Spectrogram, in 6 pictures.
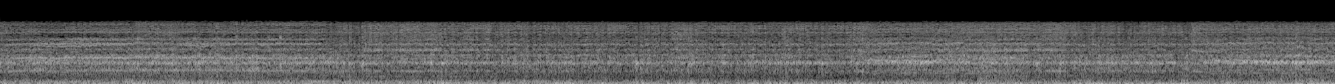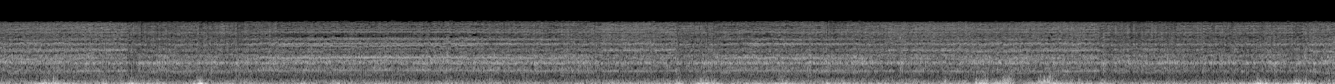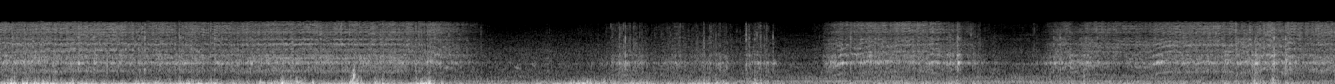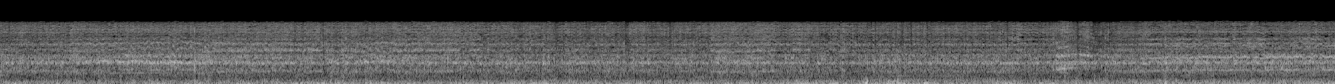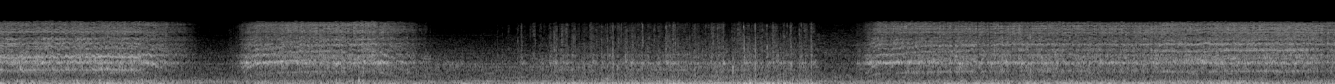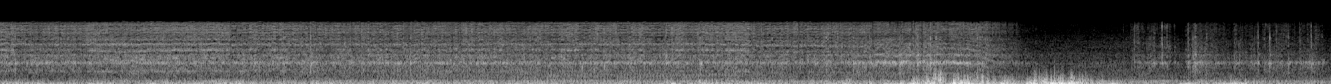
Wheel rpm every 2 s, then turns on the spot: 160, 170, 170, 170, 170, 170, 160, 170, 160, 170, 170, 170, 170, 160, 170, 100, 20, 70, 60, 140, 160, 170, 170, 170, 170, 170, 160, 90, 100, 10, 30, 130, 160, 170, 170, 170, 170, 150, 40, 20.
32-34 58-60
